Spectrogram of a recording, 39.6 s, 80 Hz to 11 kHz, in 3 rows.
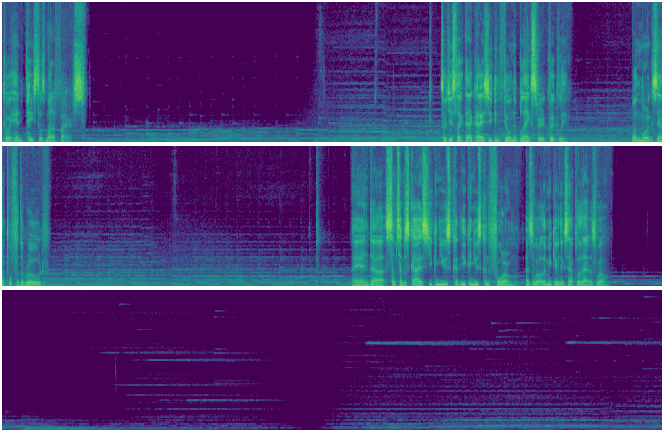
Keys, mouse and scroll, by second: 2.3 F4, 4.6 2, 6.1 w, 6.4 space, 7.6 2, 7.8 q, 9.6 alt+q, 15.2 1, 15.6 space, 16.8 ctrl+1.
